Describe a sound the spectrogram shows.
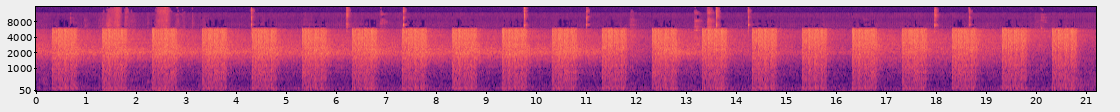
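An electronic drum beat plays in a steady, repeating loop.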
